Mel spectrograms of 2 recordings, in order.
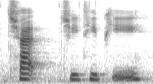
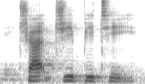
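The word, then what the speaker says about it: ChatGPT: chat GTP 3 website are you pronouncing it chat GTP am I am I saying it wrong have I been saying it wrong this whole video chat GPT GPT GPT I think you've been saying G GTP it's so easy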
